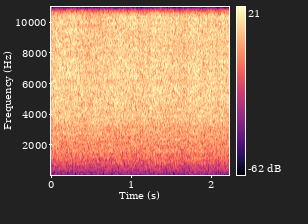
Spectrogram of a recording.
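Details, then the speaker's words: New Campbell Hausfeld 20 gal twin-cylinder air compressor, tank pressurized, motor off: steady sharp hiss, soap-and-water test shows bubbles at a pipe fitting; air leak at fitting. "i don't know if you can see those bubbles right in there that's because that soap and water are still there and it's leaking right there"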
